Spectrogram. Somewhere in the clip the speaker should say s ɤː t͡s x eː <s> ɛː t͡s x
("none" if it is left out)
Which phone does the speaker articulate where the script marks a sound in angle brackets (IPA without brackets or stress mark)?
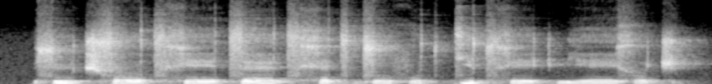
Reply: t͡s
